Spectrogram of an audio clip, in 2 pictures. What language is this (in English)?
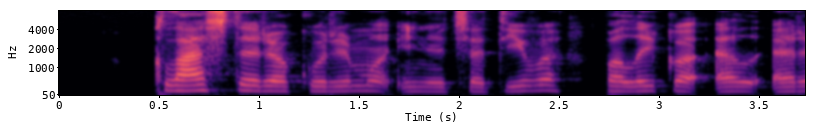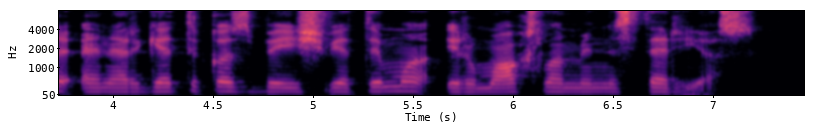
Lithuanian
